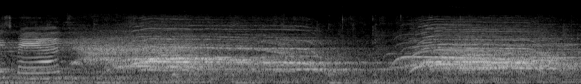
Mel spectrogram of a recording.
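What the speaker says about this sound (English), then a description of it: "I got people to cheer twice because getting people to yell by waving your arms around is very fun" A large crowd at an anime convention opening ceremony at Metrocon whoops and cheers in two swelling waves, with shrill yells rising over a roomy background din.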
